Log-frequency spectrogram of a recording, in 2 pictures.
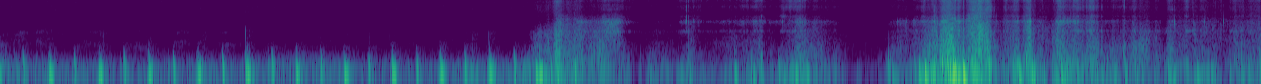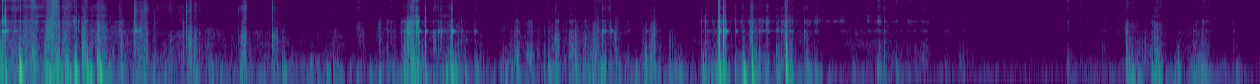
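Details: Steady, regular low heart thumps at the start, then loud rubbing and handling noise covers most of the recording; normal heartbeat.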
